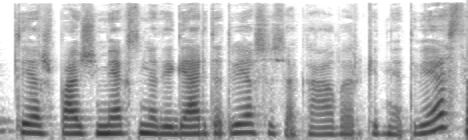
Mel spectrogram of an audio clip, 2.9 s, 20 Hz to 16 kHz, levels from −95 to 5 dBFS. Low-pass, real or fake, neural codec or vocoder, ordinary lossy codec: 14.4 kHz; real; none; MP3, 96 kbps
